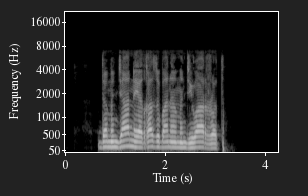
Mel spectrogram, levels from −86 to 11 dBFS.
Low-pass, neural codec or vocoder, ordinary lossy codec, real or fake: 7.2 kHz; none; Opus, 64 kbps; real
